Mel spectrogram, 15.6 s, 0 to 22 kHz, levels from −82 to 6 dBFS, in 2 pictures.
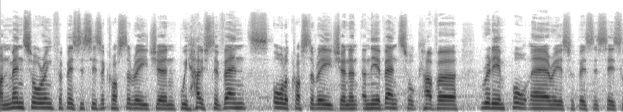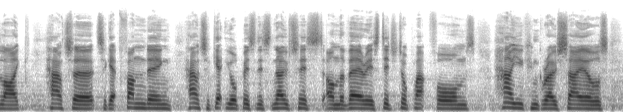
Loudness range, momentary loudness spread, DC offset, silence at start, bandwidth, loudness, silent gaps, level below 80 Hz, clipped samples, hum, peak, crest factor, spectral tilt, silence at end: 1 LU; 7 LU; under 0.1%; 0 s; 14 kHz; -17 LUFS; none; -60 dBFS; under 0.1%; none; -2 dBFS; 16 dB; -5 dB/octave; 0 s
